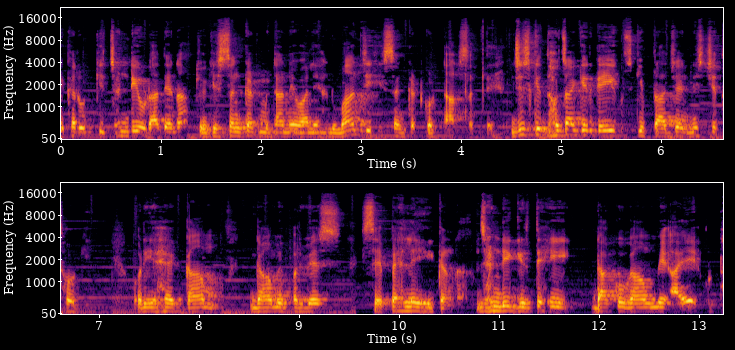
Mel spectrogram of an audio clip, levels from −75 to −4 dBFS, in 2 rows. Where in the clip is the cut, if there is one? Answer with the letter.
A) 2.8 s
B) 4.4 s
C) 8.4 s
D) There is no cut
D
